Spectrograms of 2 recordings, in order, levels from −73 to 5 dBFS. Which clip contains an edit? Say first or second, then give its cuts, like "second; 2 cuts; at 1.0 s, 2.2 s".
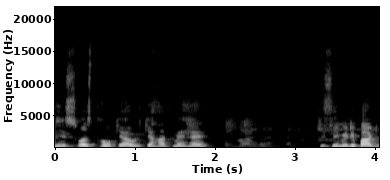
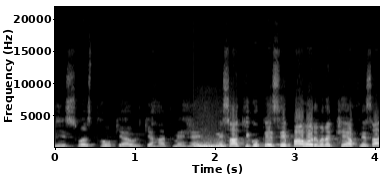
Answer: second; 1 cut; at 1.9 s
